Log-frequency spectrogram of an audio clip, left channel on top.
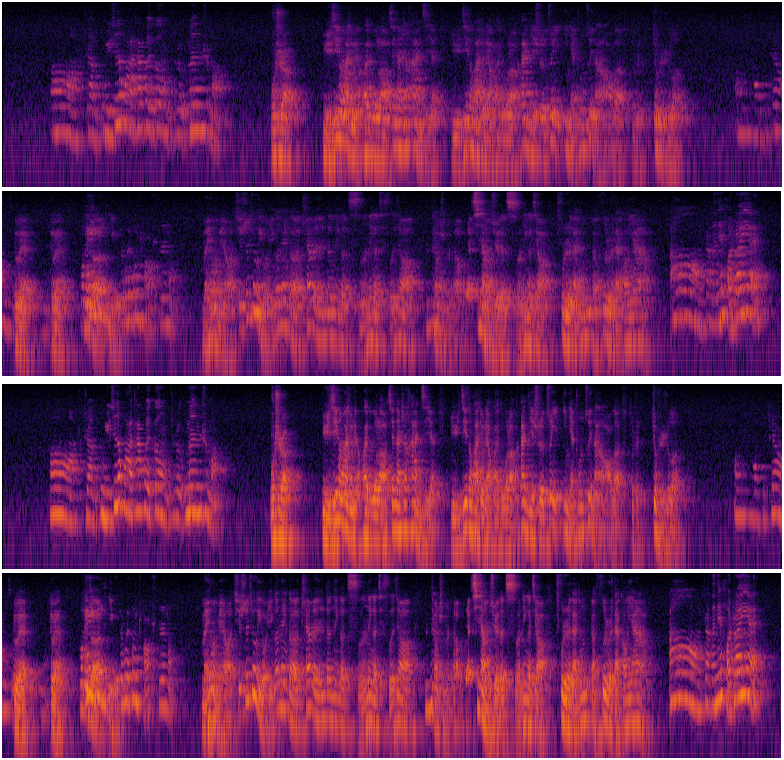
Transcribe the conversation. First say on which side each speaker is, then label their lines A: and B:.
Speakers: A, on the right; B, on the right.
A: 哦，是这样的。雨季的话，它会更就是闷，是吗？
B: 是，
A: 雨季的话，
B: 雨季的话就凉快多了。现在是旱季，
A: 哦
B: 雨季的话就凉快多了。旱季是最一年中最难熬的，就是就是热。
A: 哦，是这样子。
B: 对对，
A: 嗯，我还以为雨季会更潮湿呢。
B: 那个有没有没有？其实就有一个那个天文的那个词，那个词叫叫什么？
A: 嗯哼，
B: 呃，不是气象学的词，那个叫副热带东呃副热带高压啊。
A: 哦，这样的，您好专业。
